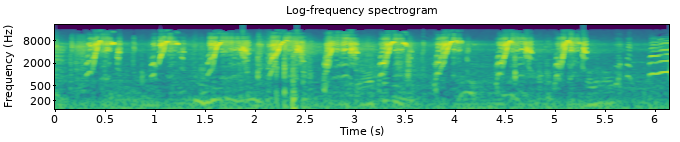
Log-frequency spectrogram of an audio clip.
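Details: Rainbow, an orphan monkey left alone, cries to call Libby back: a run of high, shrill, rising-then-falling screams with a harmonic stack, about two per second, ending in short tonal squeaks.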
